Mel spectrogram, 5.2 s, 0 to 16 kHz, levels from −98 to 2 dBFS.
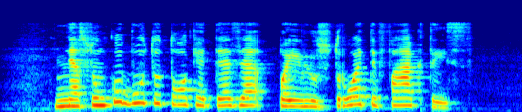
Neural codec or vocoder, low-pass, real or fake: none; 7.2 kHz; real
